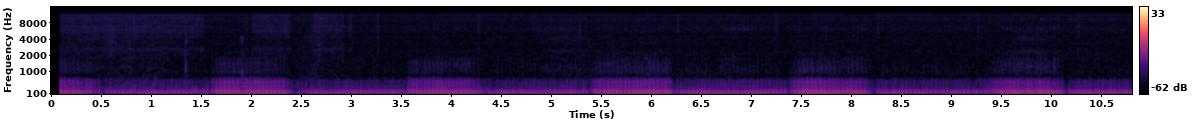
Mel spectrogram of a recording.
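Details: Grey and white female domestic cat purring very loudly while asleep: a low, rumbling purr swelling on each breath and easing between them, about every two seconds, in a quiet room.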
